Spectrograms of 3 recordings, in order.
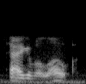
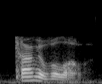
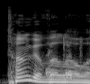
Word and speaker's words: Tagovailoa: And if I'm him, and if they're at number seven, and they believe Tua, by the way, I just found out it's not Tagovailoa. It's Tagovailoa. – Tagovailoa.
